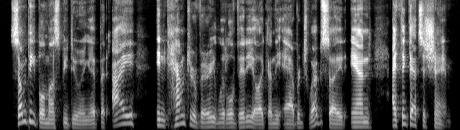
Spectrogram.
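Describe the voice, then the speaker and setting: An American accent from a man of medium pitch, lively in intonation, on a very clean recording with a silent background. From Detroit, US Midwest. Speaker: video content producer. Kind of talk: interview conversation.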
